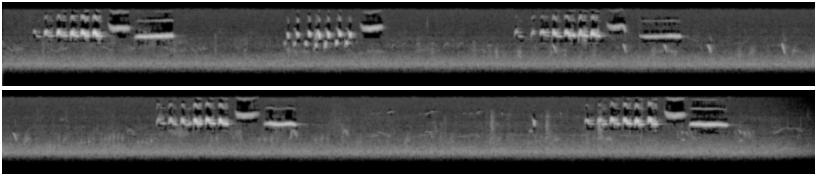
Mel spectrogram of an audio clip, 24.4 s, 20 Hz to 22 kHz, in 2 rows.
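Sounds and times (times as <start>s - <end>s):
yellowhammer singing: 0.0s - 24.3s.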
